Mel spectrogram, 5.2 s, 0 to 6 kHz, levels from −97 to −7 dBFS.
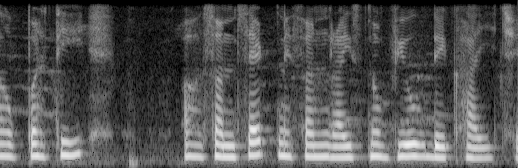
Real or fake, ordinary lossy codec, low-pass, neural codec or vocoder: real; none; 5.4 kHz; none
